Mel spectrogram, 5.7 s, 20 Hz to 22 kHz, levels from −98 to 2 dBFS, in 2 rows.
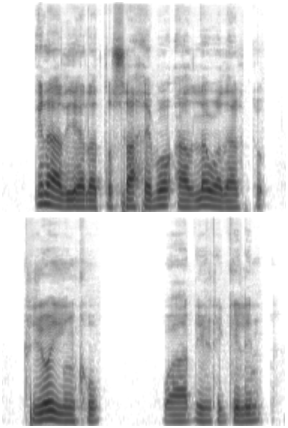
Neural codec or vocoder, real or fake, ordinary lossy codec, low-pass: vocoder, 44.1 kHz, 128 mel bands, Pupu-Vocoder; fake; none; none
